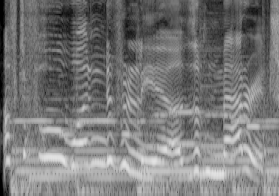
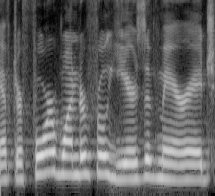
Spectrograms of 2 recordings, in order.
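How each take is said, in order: First: It is read in a mocking, sarcastic way. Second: It is read in a plain, sincere way.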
